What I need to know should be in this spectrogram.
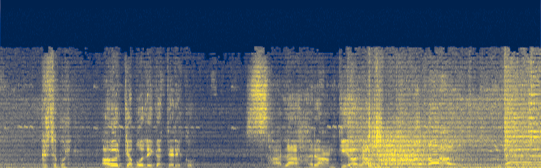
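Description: A man shouts angrily close by.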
